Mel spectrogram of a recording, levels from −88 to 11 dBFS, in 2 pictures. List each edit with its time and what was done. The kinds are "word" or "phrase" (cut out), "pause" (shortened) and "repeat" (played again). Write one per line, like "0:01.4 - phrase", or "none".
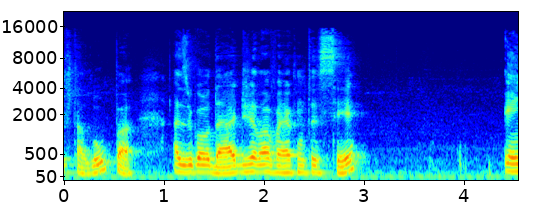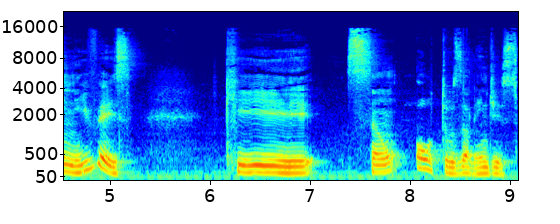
0:04.3 - pause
